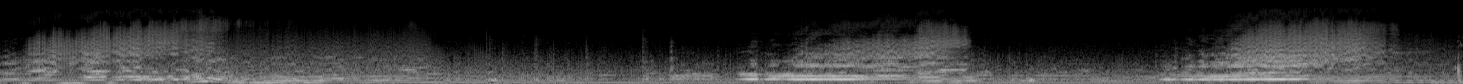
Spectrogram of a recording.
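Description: A Benelli TRK 502 X motorcycle with an Arrow exhaust and no dB killer runs steadily, revving up three times to a raised, throbbing roar before settling back to a deep idle, loud and close with no talk.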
